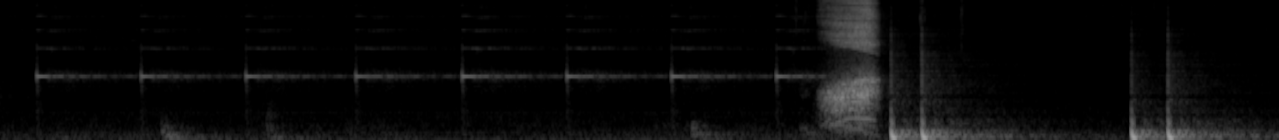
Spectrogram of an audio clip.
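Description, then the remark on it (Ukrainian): A steady, throbbing pulse with faint pings ticks along until sudden loud, ragged gasping breaths burst in as a creature revives after being given ten drops of valerian, followed by a pause and another sharp gasp. “Дихає! Дихає!”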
